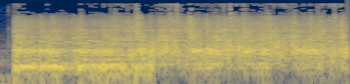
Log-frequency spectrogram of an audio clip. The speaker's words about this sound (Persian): این صدای ماشین عسل‌کشی در کوههای بلند اندراب است. کوههای پوشیده از گل و گیاهان رنگارنگ کوهی که بهترین محل برای پرورش زنبور در بغلان به شمار می رود.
